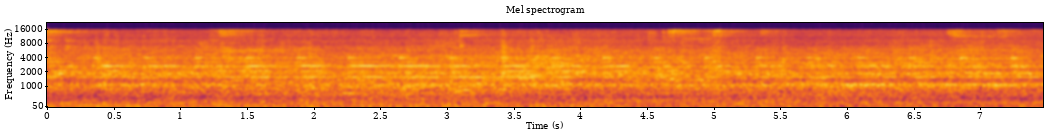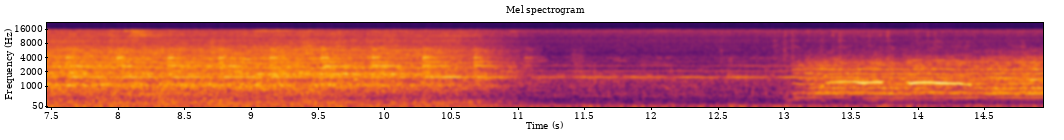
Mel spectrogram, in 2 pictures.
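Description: Passenger cars of the Canadian Pacific Holiday Train rumbling steadily over the rails as they pass, the sound dying away about eleven seconds in. Near the end a locomotive horn sounds a steady chord of several notes.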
